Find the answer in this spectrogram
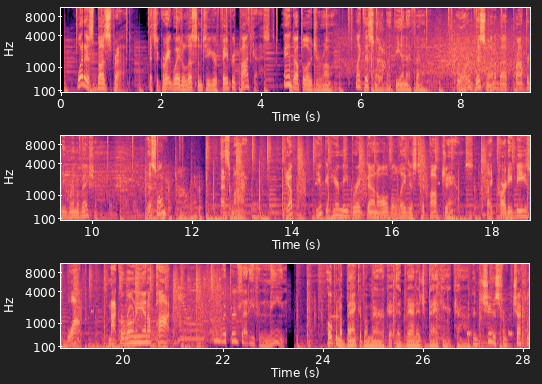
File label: COMMERCIAL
